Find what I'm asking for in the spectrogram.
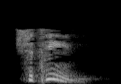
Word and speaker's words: Shittim: And he said this: what happened from, this is a word you always want to pronounce very carefully in the Bible, Shittim.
